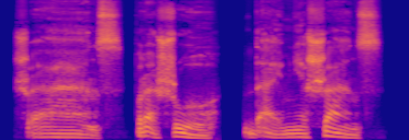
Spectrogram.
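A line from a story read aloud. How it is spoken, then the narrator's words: Pained plea through teeth. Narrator (Russian): Дрожащим от боли голосом процедил сквозь сжатые зубы маг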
